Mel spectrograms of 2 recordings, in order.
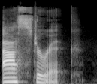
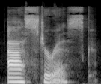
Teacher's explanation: Three syllables with the SK clearly at the end. The K at the end is not silent.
